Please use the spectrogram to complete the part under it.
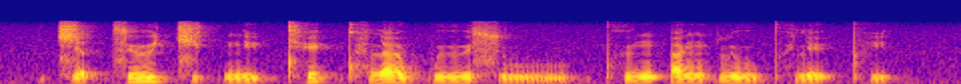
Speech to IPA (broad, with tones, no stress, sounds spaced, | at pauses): t͡ɕ a˨˩ t̚ s ɯː˥˩ t͡ɕ ɯ˨˩ k̚ n i˨˩ ʔ tʰ e˥˩ k̚ pʰ l a˧ w p ɯː˦˥ s uː˨˩ | pʰ ɯ˧ ŋ ʔ a˧ ŋ p l uː˨˩ pʰ l e˨˩ ʔ pʰ i˨˩ t̚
